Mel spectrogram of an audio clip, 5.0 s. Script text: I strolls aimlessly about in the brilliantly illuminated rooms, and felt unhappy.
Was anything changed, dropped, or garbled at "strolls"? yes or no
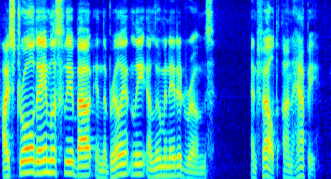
yes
